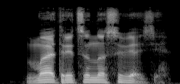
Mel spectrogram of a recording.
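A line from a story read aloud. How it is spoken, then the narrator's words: Dry announcement over screen. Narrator (Russian): сухо объявил с виртэкрана человек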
